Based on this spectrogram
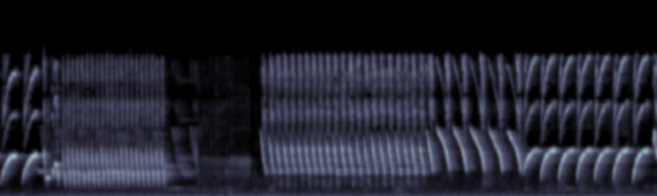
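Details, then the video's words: Canary singing as a lure recording to set other canaries off: a dense buzzy trill, a brief pause, then rapid descending sweeps slowing into looping whistled notes about four per second. "Pancingan Ampuh Buat Kenari Kondisi Apapun! Bakal Langsung Nyaut Ikut GACOR Panjang"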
